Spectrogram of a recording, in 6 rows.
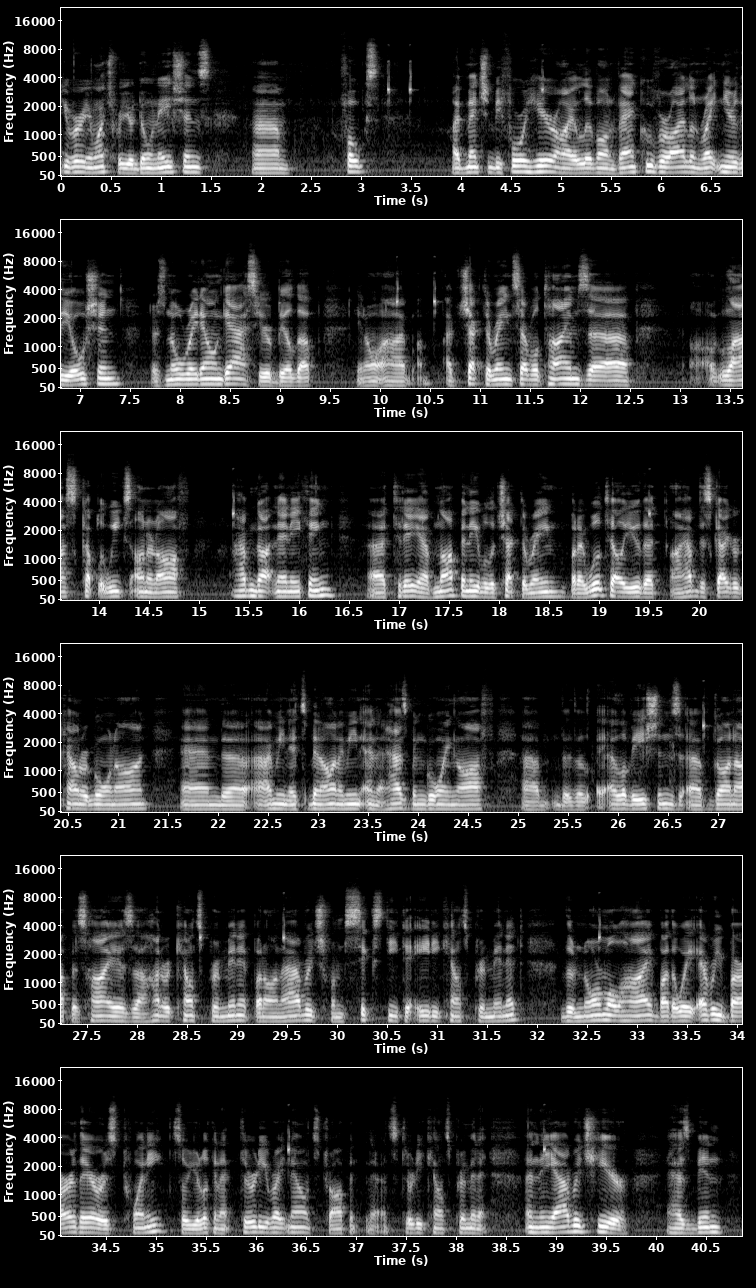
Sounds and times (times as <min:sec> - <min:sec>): Speech: 0:00.0 - 0:03.3, 0:03.9 - 0:40.7.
